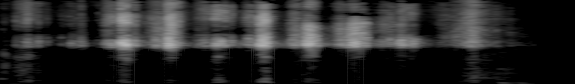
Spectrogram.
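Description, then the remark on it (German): Crinkly rattling of packets of Waterdrop drink flavour cubes being shaken and handled as they are taken out, a quick series of bright rustling bursts lasting a couple of seconds, with no talking. “Ich hole mal meine ganzen Dings da raus.”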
